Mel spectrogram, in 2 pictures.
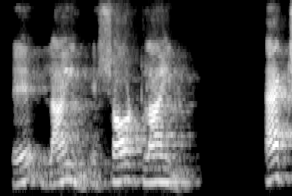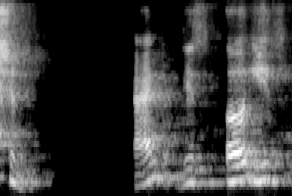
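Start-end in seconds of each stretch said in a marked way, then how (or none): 2.6-3.5 "action" with AC prominent; weight the start of "action"; stress on first syllable. Shown as a demonstration. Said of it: "prominence is shown by".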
